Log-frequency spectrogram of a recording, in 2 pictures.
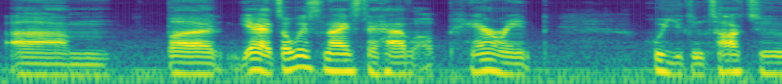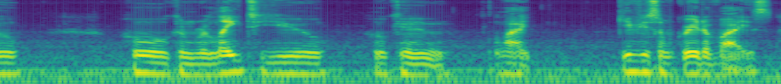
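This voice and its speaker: A man in his thirties with a very low voice talks straight to his viewers as a vlogger. He muses in a loose, rambling way and keeps leaning on fillers. A faint hum of room noise sits behind him. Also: fairly even intonation, takes it slowly. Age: 30s. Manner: rambling, loose, full of fillers such as "you know" and "like". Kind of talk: casual reflective monologue to the camera.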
